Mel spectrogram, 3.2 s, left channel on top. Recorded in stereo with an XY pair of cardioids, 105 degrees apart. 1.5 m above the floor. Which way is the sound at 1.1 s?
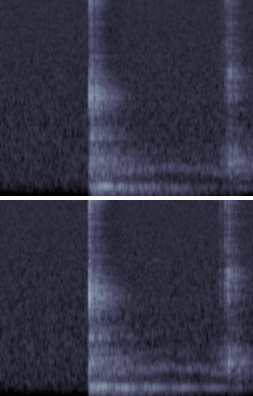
60° right.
